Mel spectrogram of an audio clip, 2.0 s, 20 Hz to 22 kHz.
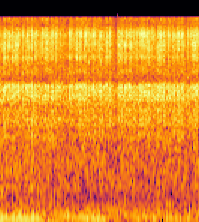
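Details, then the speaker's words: Buzz coil after point adjustment, about 1.2 amps on the meter: even, continuous high buzz with crackling sparks and no stutter; hits the spark tester every time. Capacitor suspected weak, possibly moisture, though the coil functions well. "again it's working really nice when that spark tester and you can hits every time"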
